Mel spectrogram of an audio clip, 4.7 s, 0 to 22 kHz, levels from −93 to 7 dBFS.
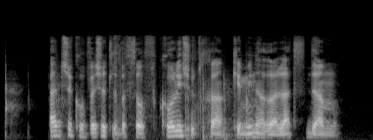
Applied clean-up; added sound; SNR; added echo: neural mask model RNNoise.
